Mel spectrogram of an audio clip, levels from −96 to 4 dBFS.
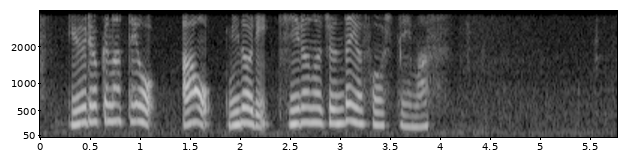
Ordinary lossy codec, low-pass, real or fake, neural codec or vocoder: none; 3.6 kHz; fake; vocoder, 44.1 kHz, 128 mel bands every 512 samples, BigVGAN v2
